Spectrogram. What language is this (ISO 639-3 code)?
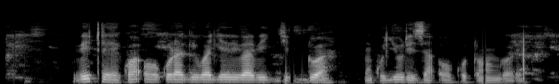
lug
